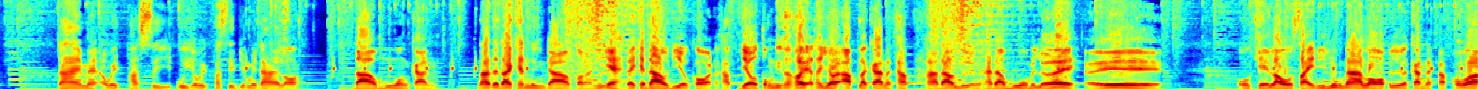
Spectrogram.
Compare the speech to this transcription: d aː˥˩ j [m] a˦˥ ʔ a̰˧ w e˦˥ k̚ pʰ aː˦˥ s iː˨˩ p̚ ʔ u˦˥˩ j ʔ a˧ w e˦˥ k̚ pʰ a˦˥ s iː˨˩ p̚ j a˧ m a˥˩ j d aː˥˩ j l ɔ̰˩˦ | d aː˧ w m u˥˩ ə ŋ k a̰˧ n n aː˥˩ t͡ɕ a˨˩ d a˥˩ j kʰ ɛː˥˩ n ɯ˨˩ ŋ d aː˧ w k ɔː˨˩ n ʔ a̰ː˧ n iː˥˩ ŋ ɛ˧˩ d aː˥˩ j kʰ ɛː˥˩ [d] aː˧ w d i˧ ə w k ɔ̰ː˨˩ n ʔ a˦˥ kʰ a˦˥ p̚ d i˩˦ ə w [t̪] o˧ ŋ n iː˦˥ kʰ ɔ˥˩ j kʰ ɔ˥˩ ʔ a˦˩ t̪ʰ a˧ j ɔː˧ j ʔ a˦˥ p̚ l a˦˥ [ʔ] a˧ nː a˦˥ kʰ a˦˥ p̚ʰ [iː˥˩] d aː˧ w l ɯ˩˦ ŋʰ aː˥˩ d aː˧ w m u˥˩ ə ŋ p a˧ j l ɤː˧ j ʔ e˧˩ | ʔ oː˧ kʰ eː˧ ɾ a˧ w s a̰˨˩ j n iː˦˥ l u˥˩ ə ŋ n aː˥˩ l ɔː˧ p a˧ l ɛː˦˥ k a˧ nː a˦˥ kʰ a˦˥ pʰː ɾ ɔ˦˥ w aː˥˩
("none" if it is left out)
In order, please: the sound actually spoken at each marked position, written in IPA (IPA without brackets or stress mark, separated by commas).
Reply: m, d, t̪, k, aː˥˩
